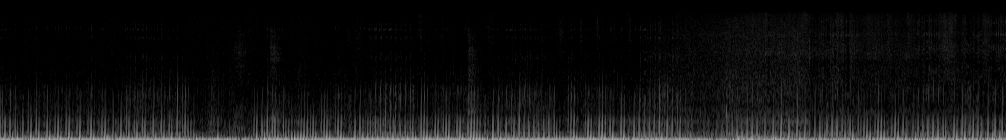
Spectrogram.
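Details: Continuous deep purr from a cat, rhythmic low vibration with slight shifts in intensity and a few soft scratching sounds.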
